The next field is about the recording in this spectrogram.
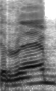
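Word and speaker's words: wrap: रप the rest watch रप में भी क्या है डब्लू साइलेंट है और रेस्ट में भी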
